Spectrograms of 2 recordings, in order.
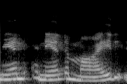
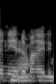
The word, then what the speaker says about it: anandamide: Well, I'm just thinking about ananda and the anandioid receptor. Say it again. I may have mispronounced it. – Anandamide is the anandamide, excuse me.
